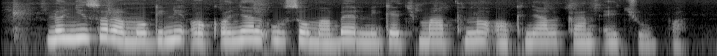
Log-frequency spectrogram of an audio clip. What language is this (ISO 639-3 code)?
luo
